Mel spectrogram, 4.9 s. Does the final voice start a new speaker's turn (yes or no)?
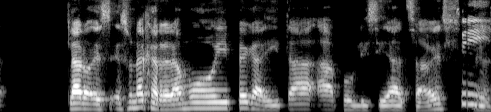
yes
